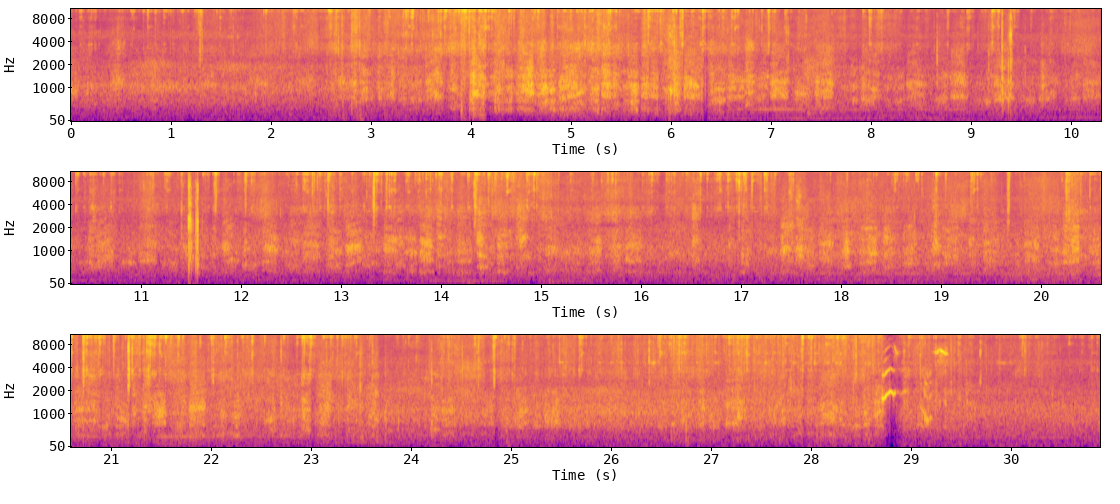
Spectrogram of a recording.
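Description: Two dogs, a Great Dane and a smaller dog, vocalizing in irregular bursts through rough play. The vocalizing is loudest about four to six seconds in.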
